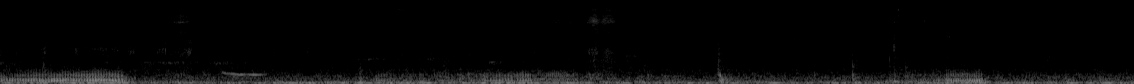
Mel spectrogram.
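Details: French Bulldog getting a belly rub, giving low, rough grunting snorts in a burst at the start and again near the end, with soft rubbing and scratching of fur filling the quiet stretch between.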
